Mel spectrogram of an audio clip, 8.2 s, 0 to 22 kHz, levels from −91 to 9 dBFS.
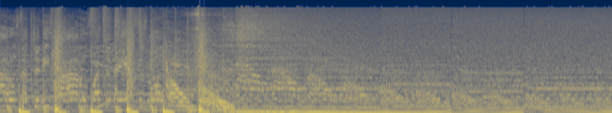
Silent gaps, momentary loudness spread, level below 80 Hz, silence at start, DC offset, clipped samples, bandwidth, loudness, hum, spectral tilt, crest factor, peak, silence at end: none; 9 LU; -20 dBFS; 0 s; under 0.1%; under 0.1%; 17 kHz; -16 LUFS; none; -4.5 dB/octave; 16 dB; 0 dBFS; 0 s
